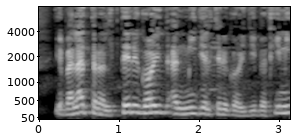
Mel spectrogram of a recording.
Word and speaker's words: pterygoid: انا هنا كسرت المندبل هلاقي ديب للمندبل عضلتين تانيين، واحده اسمها لاترال تريجويد والثانيه اسمها ميديال تريجويد. ذا بي از سايلنت لا تنطق. يبقى lateral pterygoid and medial pterygoid.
